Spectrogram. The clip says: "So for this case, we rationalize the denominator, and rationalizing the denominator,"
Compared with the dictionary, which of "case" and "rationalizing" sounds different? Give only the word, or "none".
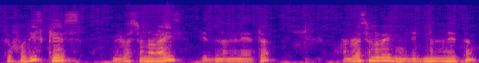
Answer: rationalizing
